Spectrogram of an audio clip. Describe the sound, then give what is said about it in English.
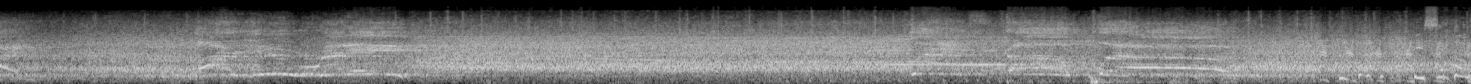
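A large arena crowd roars steadily throughout, with loud shouts and whoops surging above the din in bursts, like voices yelling and chanting together, before settling back into a dense, constant wash of cheering, as Brett Hull gets the crowd hyped before the game starts. “Getting the crowd hype before the game started.”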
